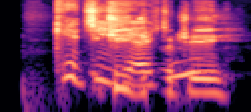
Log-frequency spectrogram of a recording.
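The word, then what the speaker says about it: Kichijōji: Kichiyoshi.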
